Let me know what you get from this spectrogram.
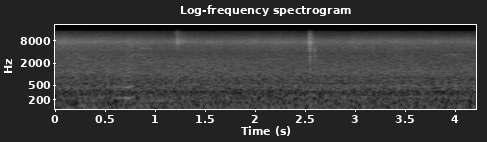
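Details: Colony buzz of honey bees inside a hive being inspected, where a laying queen and honey were found after a month without sign of her. The even, dense drone persists with one brief tap midway. Captured on a Canon Rebel T6 DSLR.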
